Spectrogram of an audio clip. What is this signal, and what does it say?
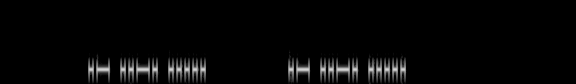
Morse code, heard as a keyed tone, about 30 wpm, 700 Hz. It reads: AF5 AF5
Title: USA Call Sign Prefixes - Repeated 2x - 30wpm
